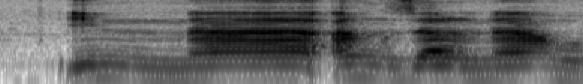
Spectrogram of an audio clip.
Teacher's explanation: at diatas inna anzalnahu fi nah dunia ini berharokat kan tasdid sehingga dibaca guna atau dengung dengan panjang dua harakat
